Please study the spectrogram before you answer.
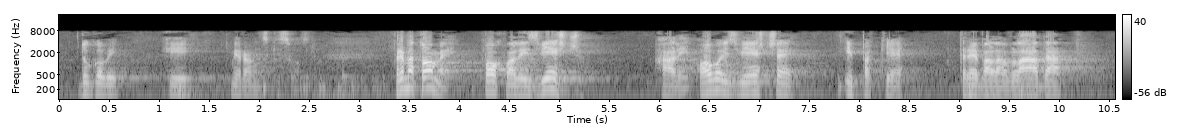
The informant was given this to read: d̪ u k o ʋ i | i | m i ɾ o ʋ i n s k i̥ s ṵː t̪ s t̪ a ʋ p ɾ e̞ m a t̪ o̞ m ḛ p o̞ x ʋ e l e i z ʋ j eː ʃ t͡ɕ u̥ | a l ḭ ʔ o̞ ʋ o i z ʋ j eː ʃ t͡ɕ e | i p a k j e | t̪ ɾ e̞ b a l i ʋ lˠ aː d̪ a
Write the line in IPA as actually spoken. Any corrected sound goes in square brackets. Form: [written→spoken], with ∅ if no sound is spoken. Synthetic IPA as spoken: d̪ u [k→ɡ] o ʋ i | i | m i ɾ o ʋ i n s k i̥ s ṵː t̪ s t̪ a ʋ p ɾ e̞ m a t̪ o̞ m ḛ p o̞ x ʋ [e→a] l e i z ʋ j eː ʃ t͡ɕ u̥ | a l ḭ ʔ o̞ ʋ o i z ʋ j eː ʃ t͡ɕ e | i p a k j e | t̪ ɾ e̞ b a l [i→a] ʋ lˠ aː d̪ a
